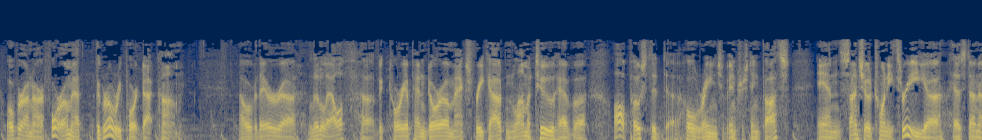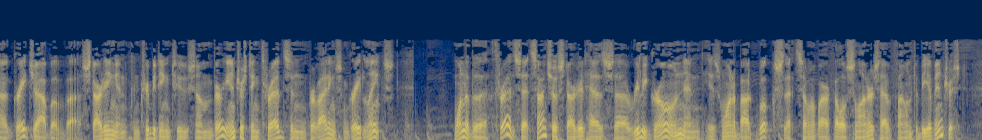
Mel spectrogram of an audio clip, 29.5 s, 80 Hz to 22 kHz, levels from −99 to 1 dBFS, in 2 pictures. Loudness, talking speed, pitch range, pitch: -19 LUFS, 165 wpm, 80-100 Hz, 85 Hz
